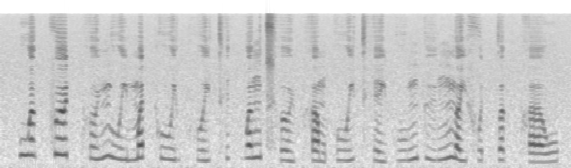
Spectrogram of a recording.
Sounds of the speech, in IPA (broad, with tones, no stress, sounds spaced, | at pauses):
w ɐ˥ k̚ f œː˥ t̚ pʰ ɵ˨˥ ɥ n̪ uː˨˩ j m ɐ˥ t̚ k uː˨ j kʷʰ e˨˥ j t̪ʰ ɪ˧ k̚ w ɐ˥ ŋ t͡sʰ ɵ˨˩ ɥ pʰ ɐ˨˩ m k uː˨˥ j t̪ʰ e˨˩ j p uː˨˥ ŋ k yː˨˥ ŋ n̪ ɐ˨ j f ɵ˨ t̚ t̪ ɐ˧ k̚ pʰ ɐ˨˧ w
